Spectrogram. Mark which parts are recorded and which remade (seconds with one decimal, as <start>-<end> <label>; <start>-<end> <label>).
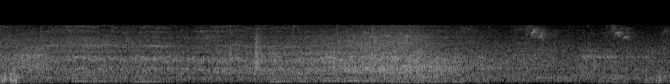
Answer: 0.0-6.7 recorded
